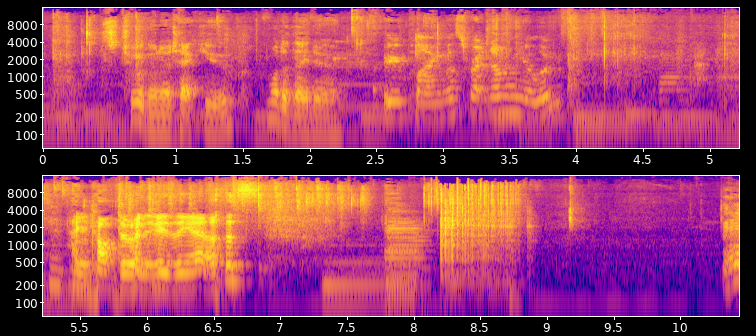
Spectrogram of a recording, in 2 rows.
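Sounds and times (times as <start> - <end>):
speech: 0.6 - 4.2, 5.3 - 7.6
dice clattering into a dice bin during a tabletop role-playing game: 6.8 - 8.9.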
